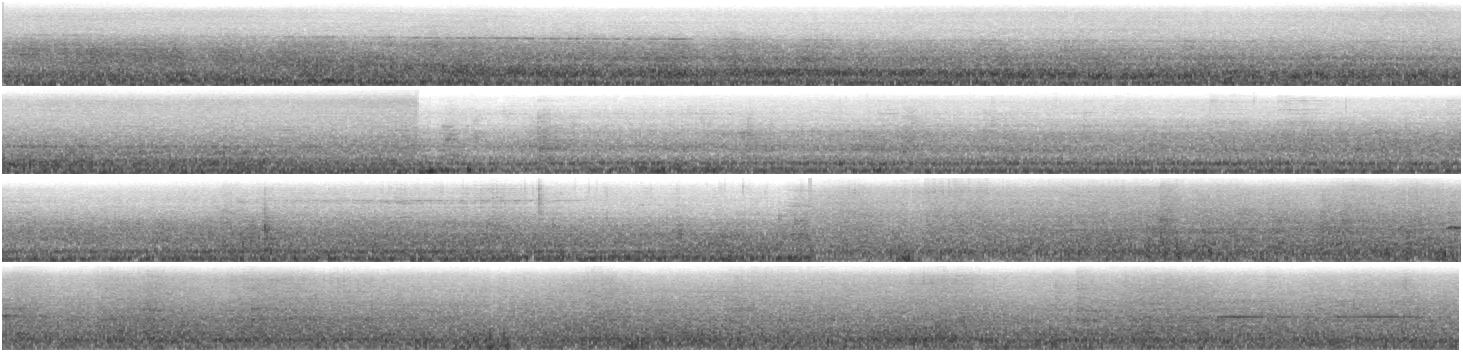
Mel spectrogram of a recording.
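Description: Steady, loud jet airliner engine rumble at an airfield, changing suddenly twice: first with a jet taking off, then a regional jet climbing out, then airliners at a gate. A faint steady tone joins near the end.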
